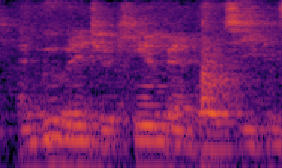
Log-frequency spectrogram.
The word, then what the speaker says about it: Kanban: It's Japanese, yeah, and it's pronounced Kanban. Oh, okay. Oh, yeah, here we go. It came out It's Japanese and it's pronounced Kanban.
